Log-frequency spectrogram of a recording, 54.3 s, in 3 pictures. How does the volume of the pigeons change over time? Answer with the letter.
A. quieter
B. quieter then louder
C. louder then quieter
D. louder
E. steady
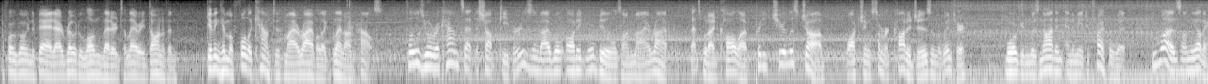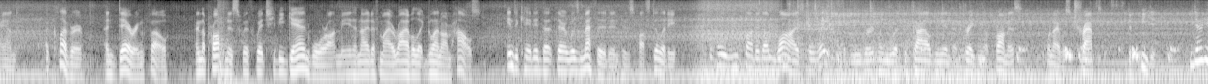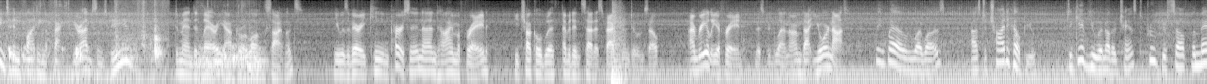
D.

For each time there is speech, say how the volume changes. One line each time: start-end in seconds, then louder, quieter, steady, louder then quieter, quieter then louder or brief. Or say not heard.
0.0-54.3 steady.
